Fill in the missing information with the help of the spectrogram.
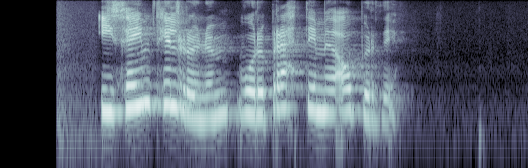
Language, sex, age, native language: Icelandic, female, 20-29, Icelandic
